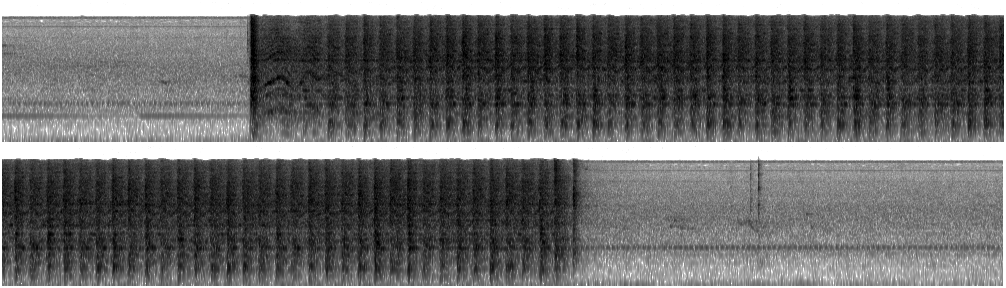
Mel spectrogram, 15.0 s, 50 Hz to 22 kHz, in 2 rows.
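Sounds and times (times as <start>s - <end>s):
engine cranking chugging: 1.9s - 11.9s.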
